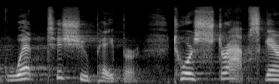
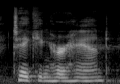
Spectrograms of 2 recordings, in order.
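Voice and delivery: plain reading voice

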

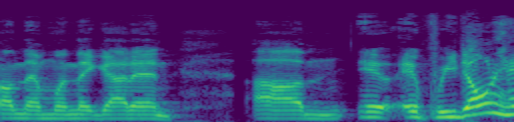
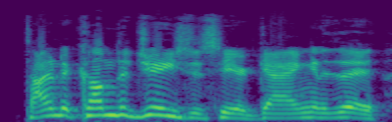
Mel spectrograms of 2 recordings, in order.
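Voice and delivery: ordinary delivery

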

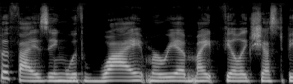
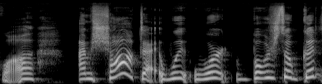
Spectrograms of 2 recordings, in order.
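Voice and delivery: higher, halting stammer of hurt disbelief; mock shocked; 5 semitones higher than usual. Host acts how he should have said it, stammering in shock. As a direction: act out a stunned, protesting boyfriend. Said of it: "he doesn't even say it like".

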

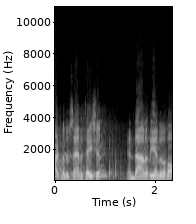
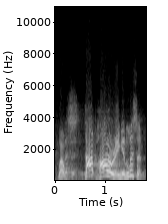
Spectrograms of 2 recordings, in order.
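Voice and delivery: raised voice to be heard; shouting over noise; 12 semitones higher than usual. Real, not acted. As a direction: call out above the din of the pump. Shouting over a noisy pump.

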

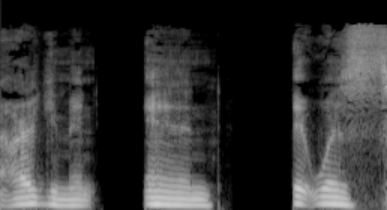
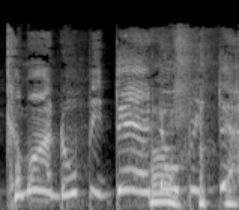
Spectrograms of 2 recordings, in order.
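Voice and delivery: high, pleading "don't be dead"; pleading with horse; 3 dB louder than usual. Retold or imitated. Player begging his dying horse, high and pleading. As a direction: beg the horse not to die, up high.

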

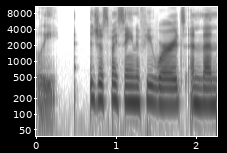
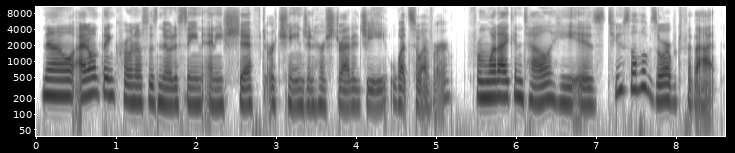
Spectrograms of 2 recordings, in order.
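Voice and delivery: ordinary talk, nothing marked

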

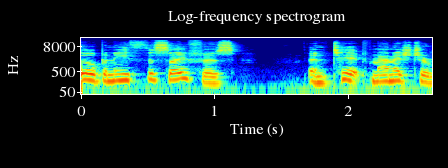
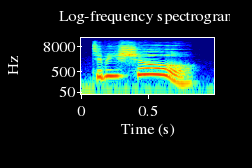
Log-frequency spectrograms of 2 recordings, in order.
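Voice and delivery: Tip's confident answer; 12 semitones higher, 3 dB louder than usual. Acted.

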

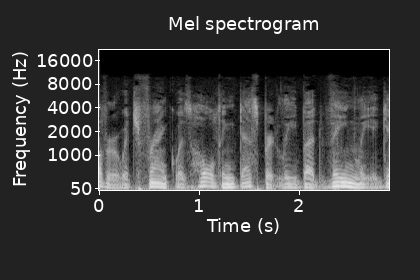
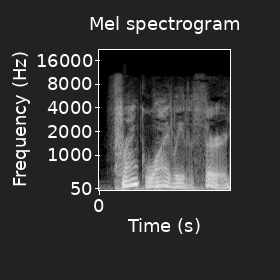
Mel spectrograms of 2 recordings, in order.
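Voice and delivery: ordinary delivery

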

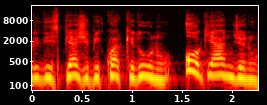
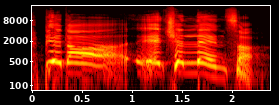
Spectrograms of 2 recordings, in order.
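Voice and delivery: grido acutissimo e lento; supplica piangente; much slower than usual. A narrator's reading. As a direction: implora piangendo. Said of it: "chiangendo a cieli pierti". (Pinucciu implora eccellenza, piangendo forte)

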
